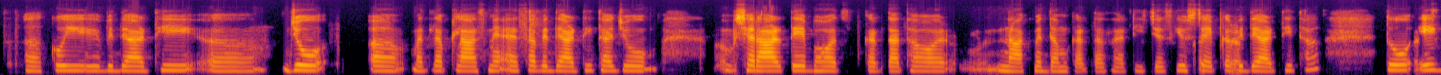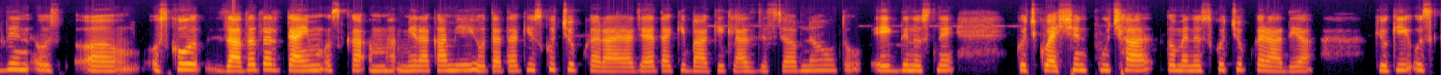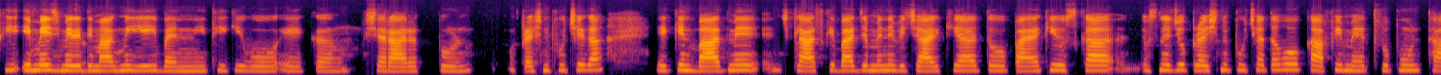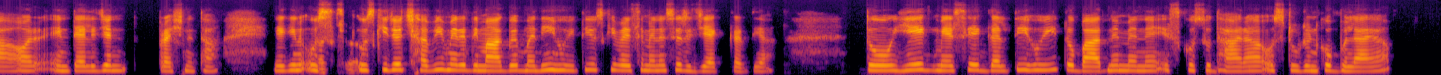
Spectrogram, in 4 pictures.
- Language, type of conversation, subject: Hindi, unstructured, आपकी ज़िंदगी में अब तक की सबसे बड़ी सीख क्या रही है?
- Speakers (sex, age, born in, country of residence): female, 45-49, India, India; male, 18-19, India, India
- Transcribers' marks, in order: in English: "क्लास"; other background noise; in English: "टीचर्स"; in English: "टाइप"; static; tapping; in English: "टाइम"; in English: "क्लास डिस्टर्ब"; other street noise; in English: "क्वेस्चन"; in English: "इमेज"; in English: "क्लास"; in English: "इंटेलिजेंट"; in English: "रिजेक्ट"; in English: "स्टूडेंट"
